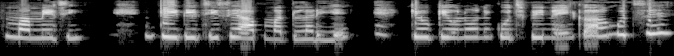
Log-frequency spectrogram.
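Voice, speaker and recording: A woman's voice: very high voice, moderate pace, dry recording, pitched above the performer's own voice. A woman voicing a tearful, polite young bride in a cartoon, speaking in a sobbing voice. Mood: pleading. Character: young bride, weepy, soft-spoken and polite.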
